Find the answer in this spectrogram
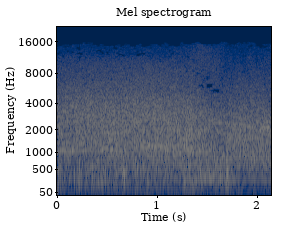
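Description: Pool fountains splashing: a steady, even rush of falling water.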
